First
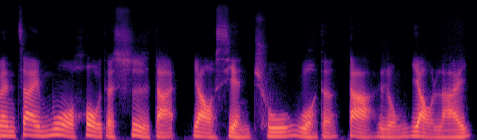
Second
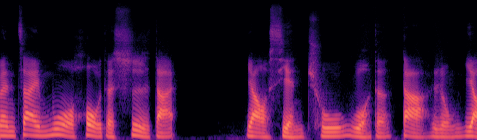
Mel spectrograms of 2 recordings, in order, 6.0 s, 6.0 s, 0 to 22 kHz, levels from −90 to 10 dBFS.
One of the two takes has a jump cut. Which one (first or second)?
first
